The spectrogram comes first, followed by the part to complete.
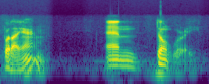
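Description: An actor playing a cocky, teasing adventurer hero in a 1940s radio crime drama. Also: male voice, sits low, huge pitch swings, unhurried, gravelly, slightly rough, exaggerated voice. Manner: wry, teasing, unruffled. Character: cocky, smooth-talking adventurer hero, playfully defiant. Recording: muffled, hissy 1940s radio recording.

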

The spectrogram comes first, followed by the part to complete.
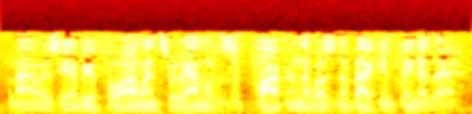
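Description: An actor playing a tough, blunt police detective in a 1950s radio crime drama, with clipped, terse delivery. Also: male voice, fairly low pitch, racing, slight background noise, close to an everyday voice. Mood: hard, pressing. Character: tough, blunt male police detective narrating his case. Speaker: actor in the lead role. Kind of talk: 1950s radio crime drama acting, hard-boiled narration. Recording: muffled vintage radio recording, loud music.

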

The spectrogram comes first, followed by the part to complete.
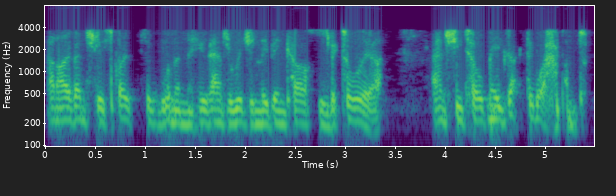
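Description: Male interview guest, lowish husky voice, eager and halting storyteller, heard over a phone-like connection. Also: flat delivery. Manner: hesitant, repeats phrase starts, enthusiastic. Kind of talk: casual interview, anecdotes. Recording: thin phone-like line with room echo.

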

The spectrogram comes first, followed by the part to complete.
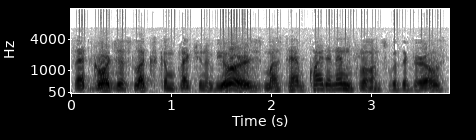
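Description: A man's voice: medium pitch, very animated, moderate pace, slightly rough, rough recording. A man announcing in polished, scripted 1940s radio advertisement style.

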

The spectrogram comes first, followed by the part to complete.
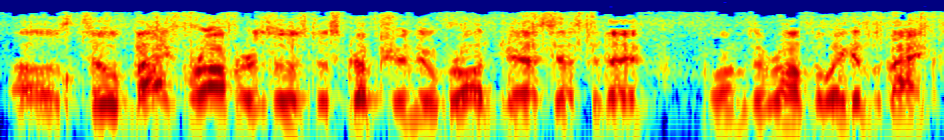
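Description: An actor playing a resolute, methodical FBI agent in an old radio crime drama. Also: male voice, fairly low pitch, animated, brisk, lightly acted. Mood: earnest. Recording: muffled, noisy old radio recording.

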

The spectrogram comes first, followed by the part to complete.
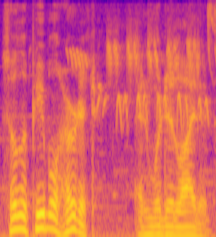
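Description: Animated, mellow male storyteller. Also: lowish voice, a little fast. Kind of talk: scripted children's story narration. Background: music and birdsong sound effects.

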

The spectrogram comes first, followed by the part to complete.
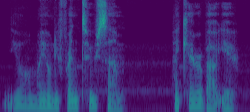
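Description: A man voicing a calm, cryptic young scout. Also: medium pitch, gravelly, breathy edge, faint music behind, pitched above the performer's own voice. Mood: sincere. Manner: calm, earnest, unhurried.

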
